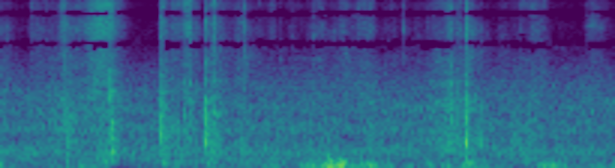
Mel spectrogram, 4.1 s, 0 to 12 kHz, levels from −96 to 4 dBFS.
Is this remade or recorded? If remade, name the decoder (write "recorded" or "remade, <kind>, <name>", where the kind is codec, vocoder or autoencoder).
recorded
